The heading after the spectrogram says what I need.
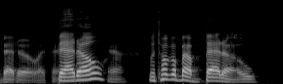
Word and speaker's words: Beto: bado bait bait bait Oh what does Hetty pronounce his name Beto Beto we talk about Beto apparently he was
